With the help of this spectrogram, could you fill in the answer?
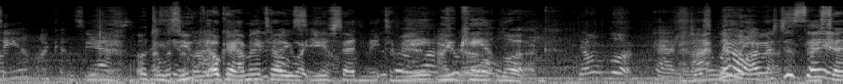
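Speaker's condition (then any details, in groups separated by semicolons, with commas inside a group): No condition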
